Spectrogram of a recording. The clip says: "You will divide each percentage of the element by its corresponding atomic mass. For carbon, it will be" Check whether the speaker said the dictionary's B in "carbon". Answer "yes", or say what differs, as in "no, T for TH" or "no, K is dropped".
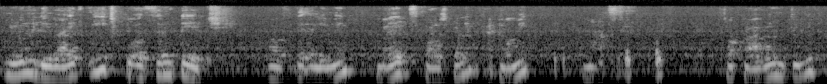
no, B is dropped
